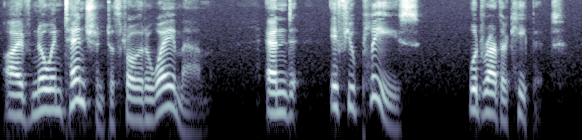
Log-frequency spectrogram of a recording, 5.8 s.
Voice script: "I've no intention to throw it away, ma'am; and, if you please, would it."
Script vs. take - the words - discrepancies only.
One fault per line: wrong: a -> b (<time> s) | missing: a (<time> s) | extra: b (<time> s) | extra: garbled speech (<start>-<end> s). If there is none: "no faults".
extra: rather keep (4.8 s)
